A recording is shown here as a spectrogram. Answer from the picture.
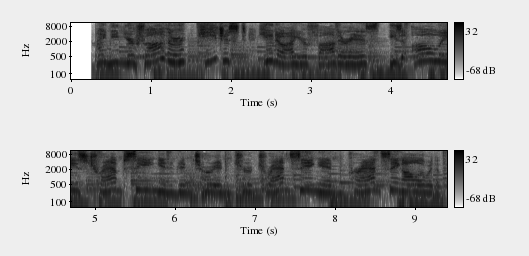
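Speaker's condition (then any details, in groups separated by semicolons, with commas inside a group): No condition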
